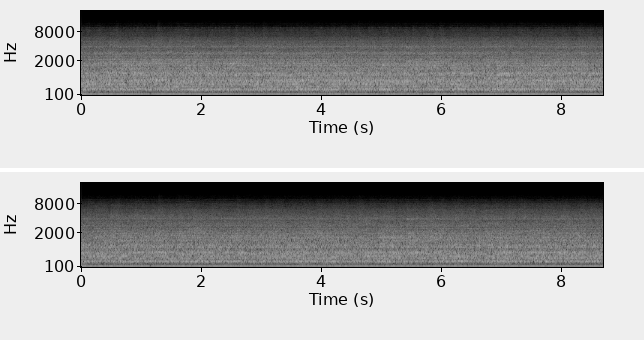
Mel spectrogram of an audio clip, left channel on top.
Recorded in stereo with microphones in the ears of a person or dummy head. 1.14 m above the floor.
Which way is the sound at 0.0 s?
45° left (ahead or behind).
